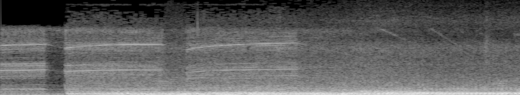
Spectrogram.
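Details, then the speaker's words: Electric wood planer motor overheating after new armature, upper and lower body worn: on first test, rough rumbling growl under the hum; armature rubs stator because the lower bearing seat shim is too thin. "ada suara ngoroknya guys Oke untuk percobaan yang pertama gagal dikarenakan ganjelan yang bawahnya ini kurang ganjelan bearing nya kurang tebel"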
